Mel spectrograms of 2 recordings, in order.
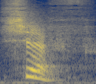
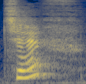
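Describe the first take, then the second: First: It begins with a sh sound. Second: It begins with a ch sound. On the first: The speaker calls it right. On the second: The speaker calls it wrong. "చెఫ్ కాదు"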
